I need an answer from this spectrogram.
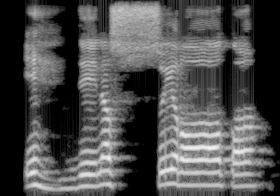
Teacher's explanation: Langsung masuk dari huruf nun ke shad. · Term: tasydid huruf shad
